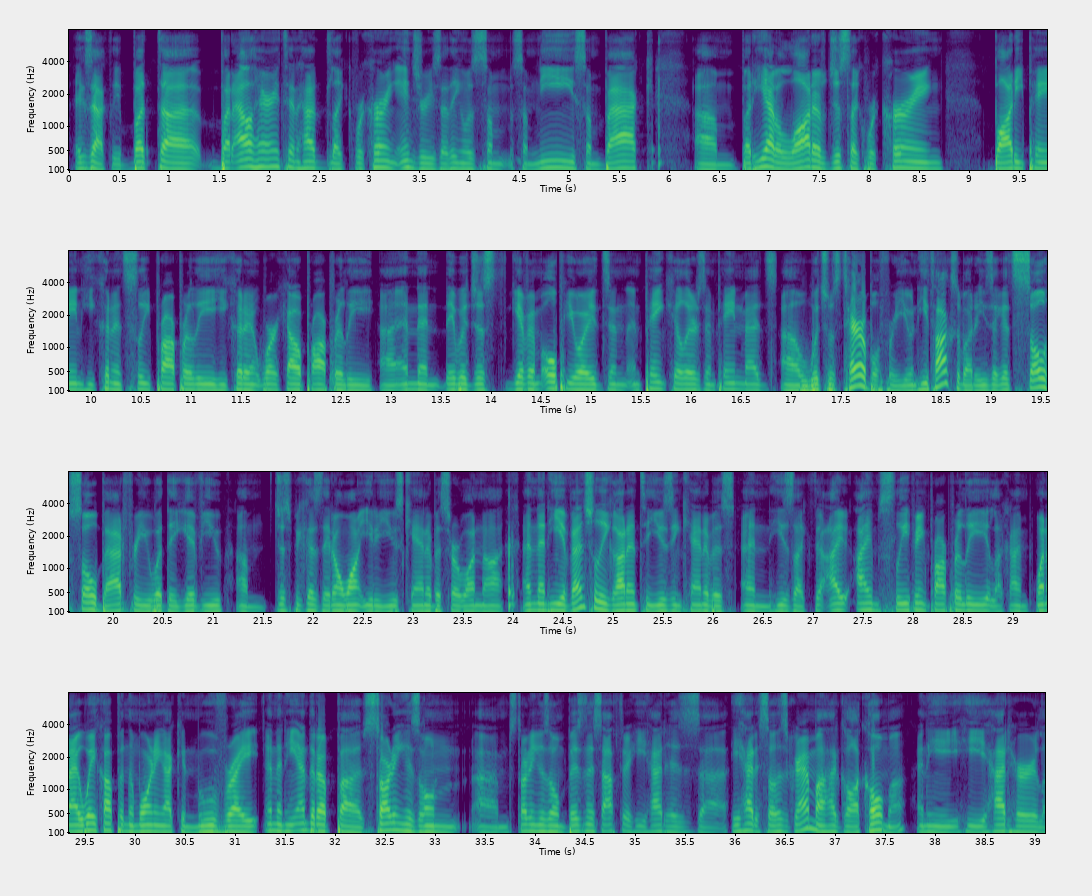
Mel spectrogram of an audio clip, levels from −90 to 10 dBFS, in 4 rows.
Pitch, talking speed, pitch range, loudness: 120 Hz, 230 wpm, 115-130 Hz, -19 LUFS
